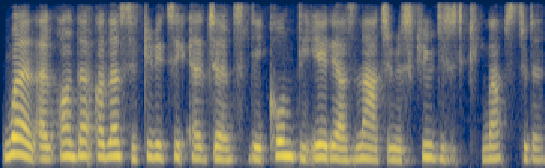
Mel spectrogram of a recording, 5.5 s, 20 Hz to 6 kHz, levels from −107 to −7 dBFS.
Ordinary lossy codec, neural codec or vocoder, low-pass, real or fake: none; codec, 16 kHz, 1 kbps, FunCodec, trained on Chinese and English, 50 frames a second; 5.4 kHz; fake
